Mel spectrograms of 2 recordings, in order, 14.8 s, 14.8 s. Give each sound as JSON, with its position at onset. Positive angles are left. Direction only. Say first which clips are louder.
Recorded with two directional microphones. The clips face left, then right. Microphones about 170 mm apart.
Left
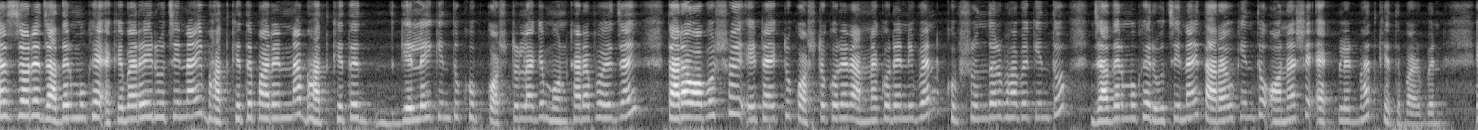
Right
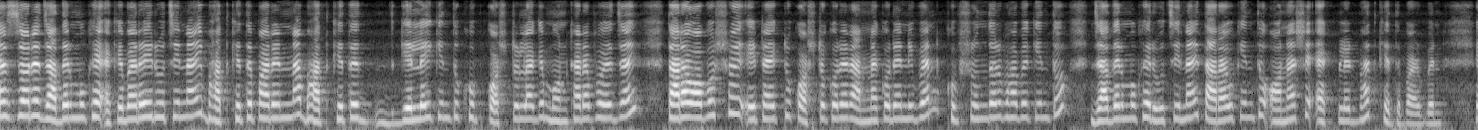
{"t": 0.0, "sound": "a woman's voice", "louder": "right 5 dB", "side_deg": -40}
